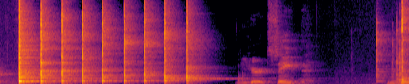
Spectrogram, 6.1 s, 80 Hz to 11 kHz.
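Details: 2016 KTM 1290 Super Adventure new freezer-chilled wheel bearing driven into cleaned, greased hub (ABS ring down) with a driver: about nine sharp ringing taps, roughly three per second, ring turning duller and shorter as the bearing bottoms out, fully seated.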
